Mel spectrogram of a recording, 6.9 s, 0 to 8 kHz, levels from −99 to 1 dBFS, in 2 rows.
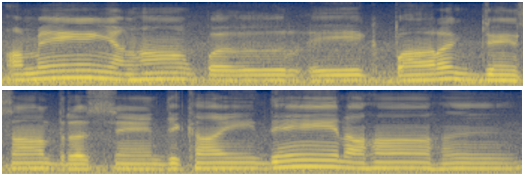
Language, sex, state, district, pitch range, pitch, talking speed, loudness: Hindi, male, Rajasthan, Jaipur, 140-160 Hz, 150 Hz, 95 wpm, -14 LUFS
